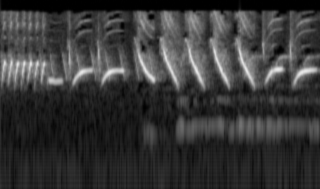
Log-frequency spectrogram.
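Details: Canary singing to stimulate females to mate: a rapid trill of short high notes, then a series of clear descending whistled slurs repeated about every third of a second, with a faint lower steady tone underneath.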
